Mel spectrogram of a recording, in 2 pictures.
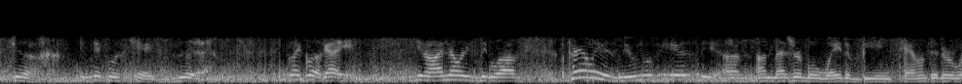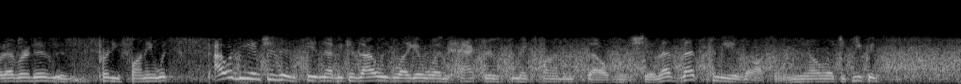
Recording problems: phone-call audio; poor line; nothing above 3.5 kHz
squashed, flat; somewhat, background pumping
rain or running water; loud; throughout; 6 dB below the speech

